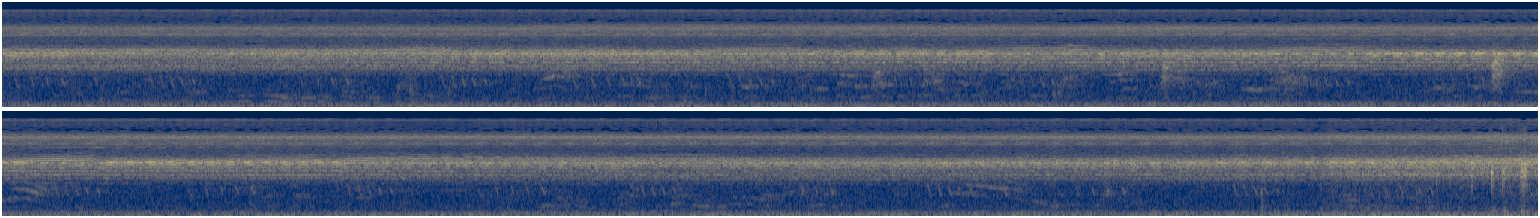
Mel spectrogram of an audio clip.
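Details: A deafening cicada chorus fills a sunny summer forest at GuanYin Shan, Taiwan. A continuous high, sizzling drone with a rattling layer, and scattered brief lower chirps and clicks underneath.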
